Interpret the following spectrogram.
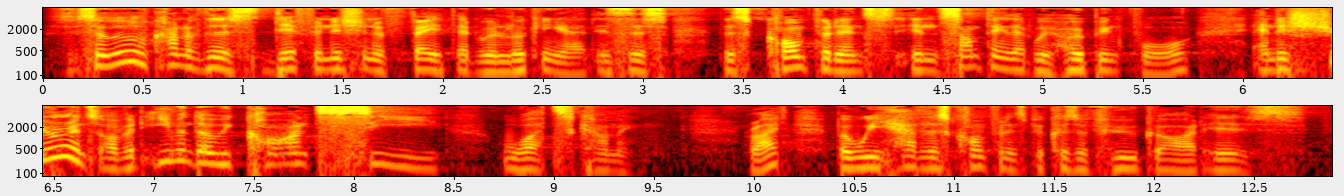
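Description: A man's voice: mid-range voice, lively intonation, fairly quick, pushed and bright. A man with a Zimbabwean accent, preaching a sermon as a visiting speaker in a friendly, chatty way with fillers and asides. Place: church hall. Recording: church hall reverb.

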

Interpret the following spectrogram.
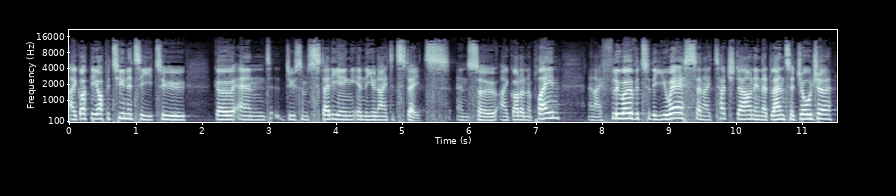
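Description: A man's voice: high voice, pushed and bright. A man in his thirties with a South African accent, giving a chatty sermon to his church and often repeating words as he restarts. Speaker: church leader preaching.

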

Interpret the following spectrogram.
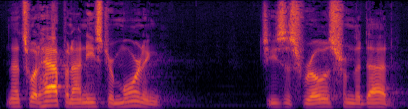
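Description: A man preaching an Easter sermon as a pastor, earnest and warm in delivery, sometimes building to emphatic repetition. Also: fairly low pitch, moderate pace.

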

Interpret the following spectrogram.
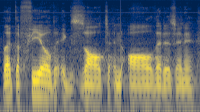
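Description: A man preaching an expository sermon, reverent and emphatic, moving between loud proclamation and hushed emphasis. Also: low-pitched, measured pace. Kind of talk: expository sermon with dramatic scripture reading. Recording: long reverberant hall sound.

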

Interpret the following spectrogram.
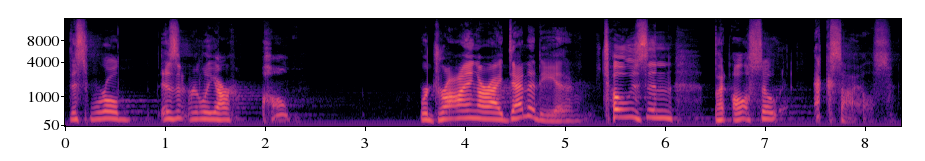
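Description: A man's voice: high voice, measured pace, vocal fry, sharp tone. A man preaching a sermon in a conversational way, often restarting his sentences, recorded in a large hall. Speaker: pastor. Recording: long hall reverb.

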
